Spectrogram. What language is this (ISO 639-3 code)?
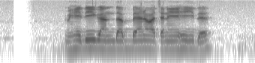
sin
